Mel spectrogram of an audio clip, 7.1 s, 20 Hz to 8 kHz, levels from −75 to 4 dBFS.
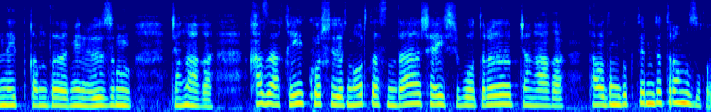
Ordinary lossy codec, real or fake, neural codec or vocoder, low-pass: none; fake; codec, 16 kHz, 8 kbps, FreqCodec, smaller model; none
